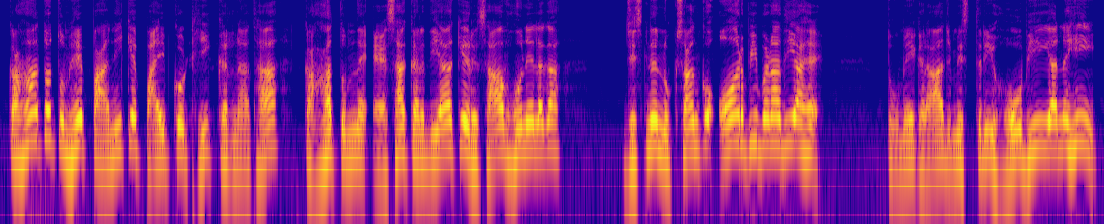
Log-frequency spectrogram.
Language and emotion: Hindi, angry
